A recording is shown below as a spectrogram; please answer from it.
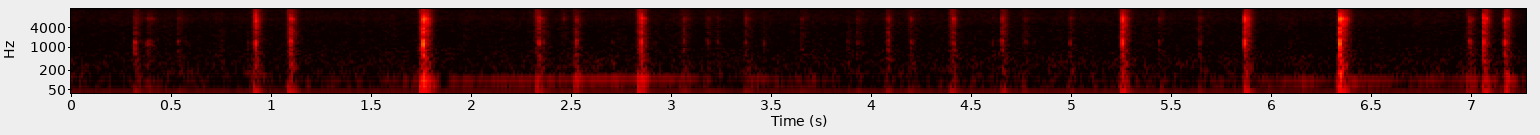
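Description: A pink patterned hardcover notebook with a flat, solid cover, likely cardboard, lies on a bed cover and is tapped rapidly with fingertips and short nails. About fifteen quiet, bright, dry clicks come in an irregular rhythm, each dying away almost instantly, over a faint low hum.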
